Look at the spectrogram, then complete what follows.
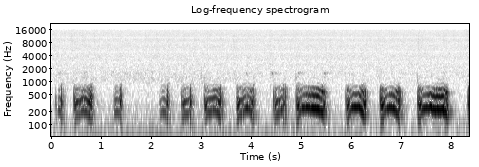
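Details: Happy pet pigeon indoors giving a run of about a dozen short, rounded, throaty coos at an uneven pace, some clipped and quick, others fuller and louder toward the end.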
